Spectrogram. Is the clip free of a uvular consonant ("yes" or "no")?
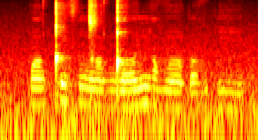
yes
